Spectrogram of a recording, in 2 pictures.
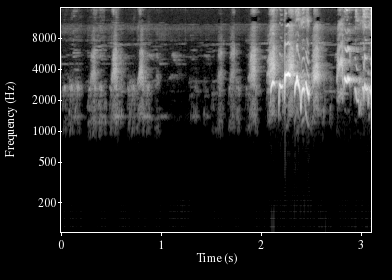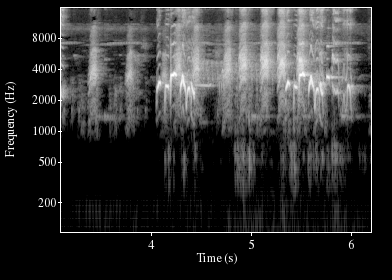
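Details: Sooty-headed bulbul, a sound used as a trapping lure, heard in a lively chirping duel: soft scattered high notes at first, then loud bubbly whistled bursts and rapid chattering phrases.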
